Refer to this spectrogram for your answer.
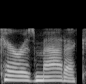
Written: charismatic

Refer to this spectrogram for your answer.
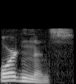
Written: ordinance

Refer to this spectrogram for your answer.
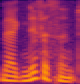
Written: magnificent

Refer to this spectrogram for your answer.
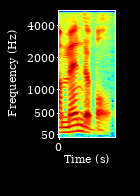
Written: amendable

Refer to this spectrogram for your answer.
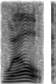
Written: whelp

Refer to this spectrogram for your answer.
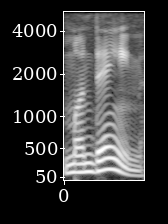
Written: mundane

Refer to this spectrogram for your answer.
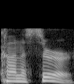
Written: connoisseur

